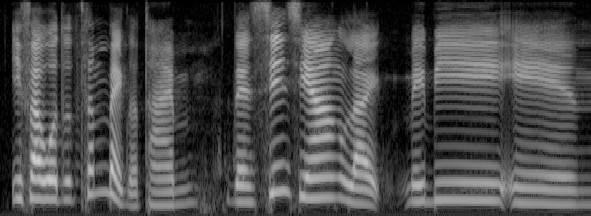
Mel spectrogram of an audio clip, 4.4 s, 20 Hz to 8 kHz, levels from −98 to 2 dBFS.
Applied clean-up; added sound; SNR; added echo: none; none; none; none.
